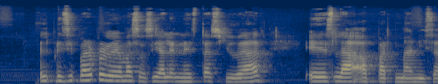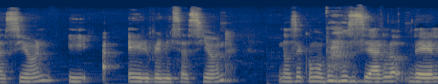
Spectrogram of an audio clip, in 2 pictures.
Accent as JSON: {"language": "Spanish", "region": "Puebla", "country": "Mexico", "moved": "as an adult", "lives_now": "Split, Croatia", "said": "yo soy de Puebla y en este momento estoy viviendo en Split, Croacia, en una ciudad que está en el Adriático. Llevo año y medio viviendo aquí."}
